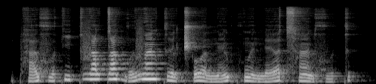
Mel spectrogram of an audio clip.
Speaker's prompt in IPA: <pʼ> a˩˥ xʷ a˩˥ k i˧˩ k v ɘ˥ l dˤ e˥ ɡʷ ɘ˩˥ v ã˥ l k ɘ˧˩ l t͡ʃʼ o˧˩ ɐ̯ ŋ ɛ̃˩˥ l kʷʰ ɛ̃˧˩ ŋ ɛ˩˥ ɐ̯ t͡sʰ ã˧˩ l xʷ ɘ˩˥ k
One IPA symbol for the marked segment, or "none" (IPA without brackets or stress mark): pʰ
